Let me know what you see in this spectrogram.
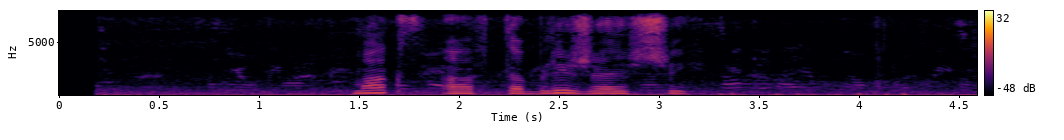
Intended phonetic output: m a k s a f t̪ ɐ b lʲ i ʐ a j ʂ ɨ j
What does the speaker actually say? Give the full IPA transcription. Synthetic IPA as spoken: m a k s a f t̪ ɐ b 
